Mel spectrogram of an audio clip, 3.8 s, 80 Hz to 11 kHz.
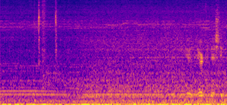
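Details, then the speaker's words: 1941 Chevrolet pickup street rod, 350 V8 with 350 automatic, electric fuel pump, about 8,300 miles; steady even low idle rumble with a faint constant hum from the engaged A/C compressor, running smoothly. "electric fuel pump that is exactly how this truck has started every time"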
